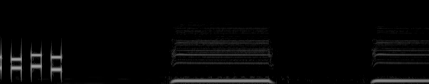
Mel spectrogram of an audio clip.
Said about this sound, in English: When you dial up your buddy on a mobile phone, a signal is being sent from the transmitter in your phone to a cell phone mast, and from here it travels to the receiver on your friend's phone, facilitating communication.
